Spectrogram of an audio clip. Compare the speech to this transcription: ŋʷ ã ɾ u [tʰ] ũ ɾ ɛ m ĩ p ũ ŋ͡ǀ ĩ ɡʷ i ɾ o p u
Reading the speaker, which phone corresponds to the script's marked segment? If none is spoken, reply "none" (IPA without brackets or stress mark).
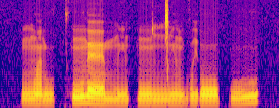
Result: tʰ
